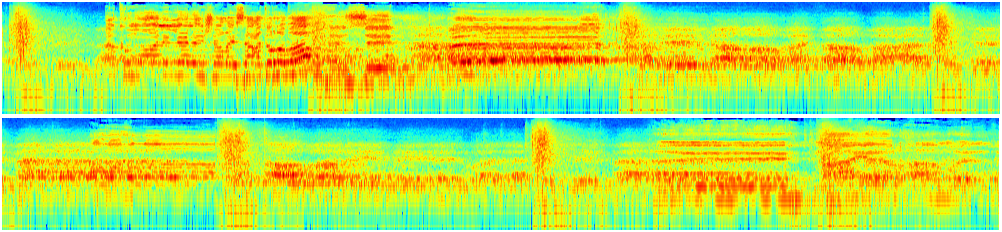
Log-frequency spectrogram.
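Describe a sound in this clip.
A crowd chants along together.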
